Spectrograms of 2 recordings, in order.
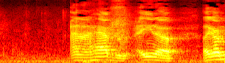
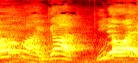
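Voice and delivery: loud retort; 10 semitones higher, 4 dB louder than usual. Real, not acted. Laughing protest at the roast.

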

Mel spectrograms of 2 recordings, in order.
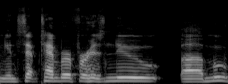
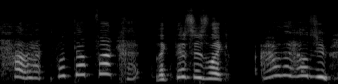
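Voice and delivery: high, softer nerdy dude voice; Steve; 14 semitones higher, 5 dB quieter than usual. Retold or imitated. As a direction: sputter in astonishment as a nerdy guy, pitched up. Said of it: "I'm doing my Steve impression".

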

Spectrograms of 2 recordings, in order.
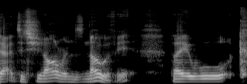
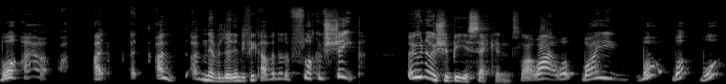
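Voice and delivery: higher, stammering disbelief; mock bewildered protest; 11 semitones higher than usual. Podcaster voicing Rand refusing to be second, mock bewildered. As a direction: sputter in pitched-up confusion. Retelling Rand's baffled protest.

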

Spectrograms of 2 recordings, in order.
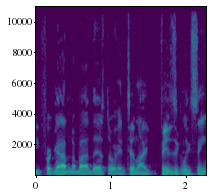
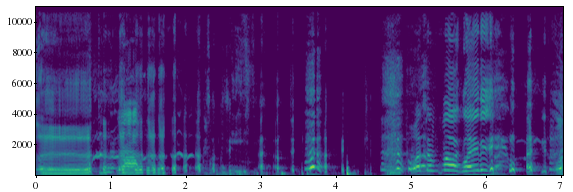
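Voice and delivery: very high, laughing what the fuck; laughing disbelief; much slower than usual. Real, not acted. Retelling the woman's scream to friends, high laughing disbelief. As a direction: squeal through laughter in disbelief.

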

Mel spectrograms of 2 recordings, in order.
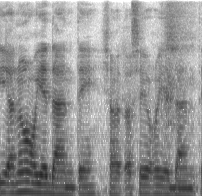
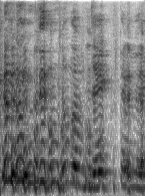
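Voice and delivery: higher and louder through laughter; laughing; 7 semitones higher, 5 dB louder than usual. Real, not acted. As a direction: say it while laughing. Laughing at game mixup.

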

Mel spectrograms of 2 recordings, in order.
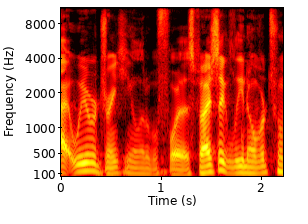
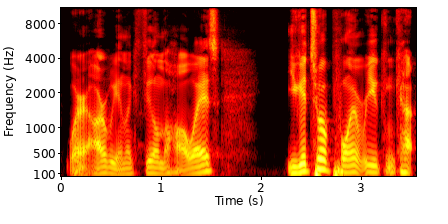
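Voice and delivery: usual speaking voice

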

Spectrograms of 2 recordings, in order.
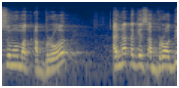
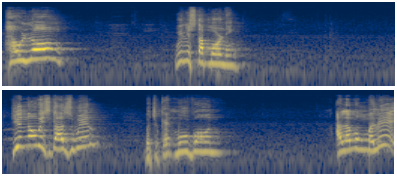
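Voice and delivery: loud rebuke; 7 semitones higher, 9 dB louder than usual. Acted. Preacher voices God rebuking.

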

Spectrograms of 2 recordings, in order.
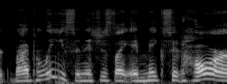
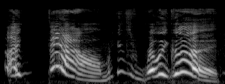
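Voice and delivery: higher-pitched, worked-up outburst; hammed-up indignation, pitched high; mock mad; 9 semitones higher, 4 dB louder, slower than usual. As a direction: retell it as exasperated, grudging praise. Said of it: "so mad about that".

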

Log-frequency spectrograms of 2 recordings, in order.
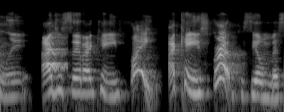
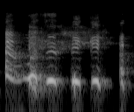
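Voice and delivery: much higher, giggling through it; laughing protest; 13 semitones higher than usual. Real, not acted. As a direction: defend herself while cracking up. Laughing defence.

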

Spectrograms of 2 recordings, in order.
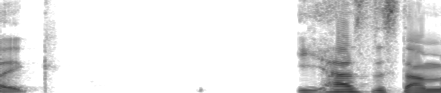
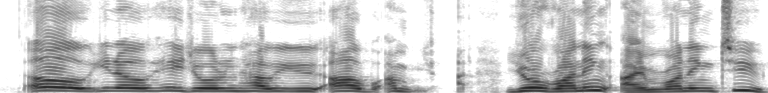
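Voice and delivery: imagined friendly greeter; 10 semitones higher, 5 dB louder than usual. Retold or imitated.

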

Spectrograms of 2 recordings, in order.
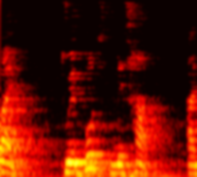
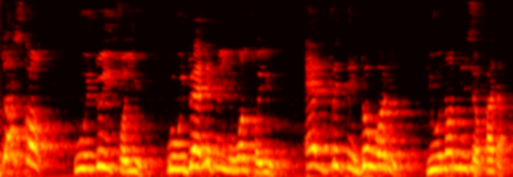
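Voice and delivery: high-pitched lavish mock assurance; imitated eager promisers; 5 semitones higher than usual. Father's friends promising the son everything, imitated high assurance. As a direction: pile up promises in a raised voice.

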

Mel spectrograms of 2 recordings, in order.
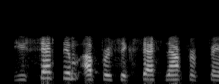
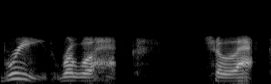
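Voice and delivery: calm, slow; 4 semitones lower, slower than usual. Real, not acted. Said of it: "I hope this inspire you".

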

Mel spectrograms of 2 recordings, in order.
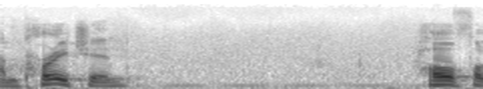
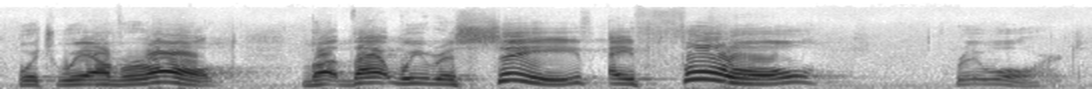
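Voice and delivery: slow emphatic preaching; 5 semitones higher, 7 dB louder, slower than usual. Acted. Preacher drawing out words.

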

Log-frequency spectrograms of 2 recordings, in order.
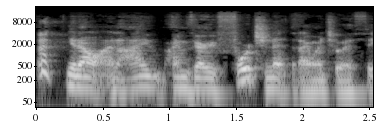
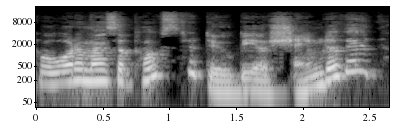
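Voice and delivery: incredulous retort; 9 semitones higher, 5 dB louder than usual. Retold or imitated. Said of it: "And I'm like".

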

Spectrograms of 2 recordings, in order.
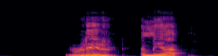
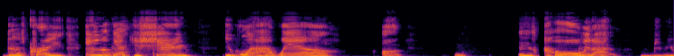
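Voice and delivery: a grumpy father's higher, exasperated voice; scolding dad; 8 semitones higher, slower than usual. Acted. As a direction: scold your lazy grown son, incredulous. Father rants about son's clothes.

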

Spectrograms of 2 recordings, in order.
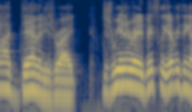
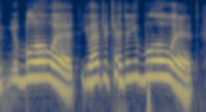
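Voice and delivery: much higher, slow De Niro-style scolding; Robert De Niro impression; 10 semitones higher than usual. Scolding the fighter for wasting his shot, De Niro voice. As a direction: lean into a tough-guy movie scold. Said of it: "as Robert De Niro would say".

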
